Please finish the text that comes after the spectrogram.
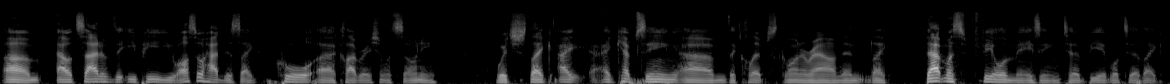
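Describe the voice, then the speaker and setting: A man's voice: on the low side, normal speed, a little mellow, no echo, clean studio sound. A man interviewing a singer in casual chat, affirming and enthusiastic in his reactions.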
